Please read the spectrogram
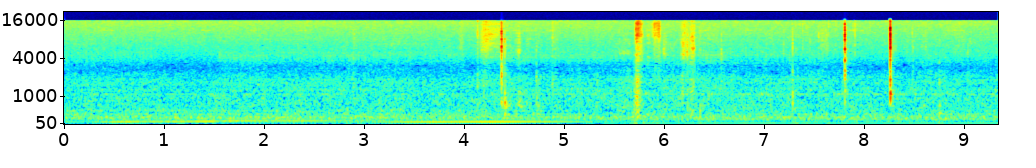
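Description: A low, steady background hum that shifts in pitch and swells around the middle, with a few light, sharp clicks from the second half on, as the hard plastic torso of a model kit is handled and set down on a table.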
